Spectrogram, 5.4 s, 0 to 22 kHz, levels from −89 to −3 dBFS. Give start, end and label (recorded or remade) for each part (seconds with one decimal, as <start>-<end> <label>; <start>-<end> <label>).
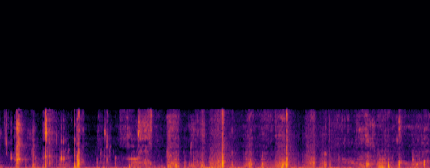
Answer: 0.0-0.8 recorded; 0.8-2.5 remade; 2.5-3.0 recorded; 3.0-3.6 remade; 3.6-4.2 recorded; 4.2-5.4 remade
